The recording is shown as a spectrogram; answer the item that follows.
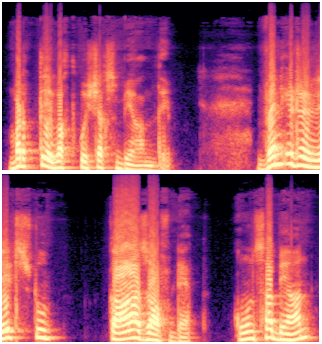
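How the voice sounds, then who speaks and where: A man giving a law lecture, reading English legal clauses slowly and then explaining them. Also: a little high, dark tone. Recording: dull lo-fi recording.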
